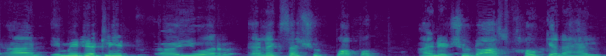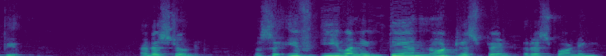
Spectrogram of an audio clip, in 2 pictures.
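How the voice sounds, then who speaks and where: A male instructor with an Indian English accent, walking students through a live technical class, often repeating himself and checking "okay, understood?". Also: sits high.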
